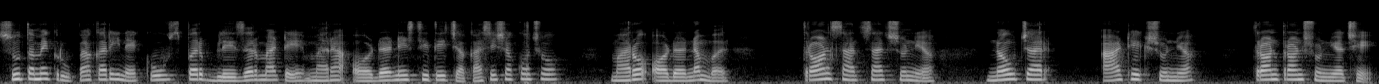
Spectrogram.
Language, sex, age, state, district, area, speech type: Gujarati, female, 30-45, Gujarat, Kheda, urban, read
